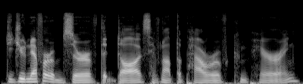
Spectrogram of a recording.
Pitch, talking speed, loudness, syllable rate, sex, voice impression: 105 Hz, 235 wpm, -19 LUFS, 6.1 syllables/s, male, very masculine, very adult-like, cool, sincere, slightly mature, elegant, slightly sweet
